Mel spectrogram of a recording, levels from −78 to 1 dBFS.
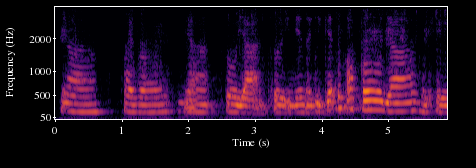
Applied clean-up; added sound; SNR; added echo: neural separator model SepFormer DNS4.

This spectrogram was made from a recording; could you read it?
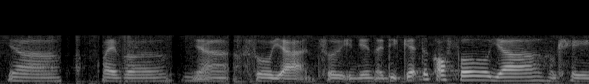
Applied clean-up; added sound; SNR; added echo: none; none; none; none.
